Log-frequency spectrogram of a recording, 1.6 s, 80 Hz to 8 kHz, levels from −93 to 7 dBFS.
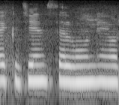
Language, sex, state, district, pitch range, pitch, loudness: Hindi, female, Bihar, Vaishali, 225-235 Hz, 225 Hz, -11 LUFS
